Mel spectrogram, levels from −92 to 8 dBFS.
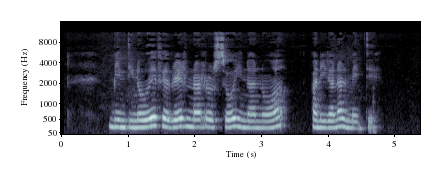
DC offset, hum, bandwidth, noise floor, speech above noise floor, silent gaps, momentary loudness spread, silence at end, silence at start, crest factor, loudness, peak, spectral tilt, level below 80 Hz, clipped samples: under 0.1%; none; 11.5 kHz; -69 dBFS; 51 dB; none; 14 LU; 0.65 s; 0.7 s; 18 dB; -19 LUFS; -2 dBFS; -5 dB/octave; -62 dBFS; under 0.1%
